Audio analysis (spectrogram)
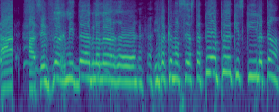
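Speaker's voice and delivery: put-on Belgian French accent. Commentator watching a fighter in the ring, in a Belgian accent. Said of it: "Tout le monde prend l'accent belge".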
